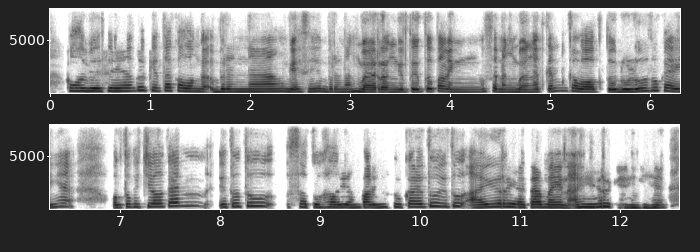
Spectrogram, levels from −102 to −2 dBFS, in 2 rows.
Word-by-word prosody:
Kalau 265 -2 +1
biasanya 260 +1 +3
tuh 315 - +1
kita 285 0 -4
kalau 255 -2 +3
nggak 220 0 -4
berenang, 220 +1 +1
biasanya 215 +3 0
berenang 210 +1 -2
bareng 195 0 +2
gitu, 195 +1 +1
itu - - +2
paling 200 -3 -3
seneng 205 -4 -2
banget, 195 +3 -2
kan 240 +3 -4
kalau 225 -4 +3
waktu 200 -1 0
dulu 215 +5 +5
tuh 290 - -3
kayaknya, 275 +3 -1 0.4
waktu 230 +4 -2
kecil 290 +2 -1
kan 340 +1 +1 0.4
itu 255 +4 -2
tuh 340 -3 -3 0.2
satu 245 -2 -3
hal 240 0 -1
yang 240 -1 +1
paling 240 0 +2
suka 270 +1 -1
itu 320 -3 -2
itu 320 - -2
air 255 +5 +1
ya 245 - +2
kan, 250 0 +5
main 235 -2 +2
air 255 +3 +3
kayaknya. 220 +1 -2
240 Hz, 185 wpm, -23 LUFS, 215-265 Hz, 0.4 s, dulu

